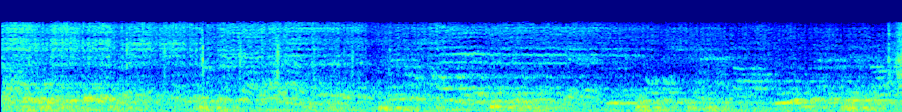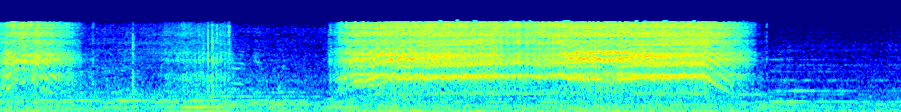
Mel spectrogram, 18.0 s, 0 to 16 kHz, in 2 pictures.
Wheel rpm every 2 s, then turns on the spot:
0, 0, 0, 0, 20, 10, 110, 150, 10.
10-12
